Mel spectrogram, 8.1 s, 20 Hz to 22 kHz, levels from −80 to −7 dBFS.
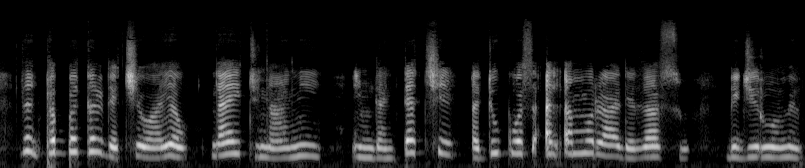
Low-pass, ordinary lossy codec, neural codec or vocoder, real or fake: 14.4 kHz; MP3, 64 kbps; codec, 32 kHz, 1.9 kbps, SNAC; fake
